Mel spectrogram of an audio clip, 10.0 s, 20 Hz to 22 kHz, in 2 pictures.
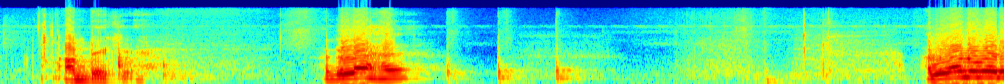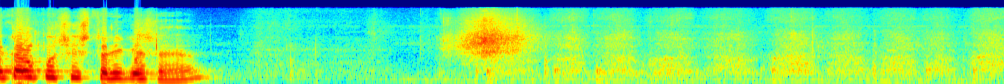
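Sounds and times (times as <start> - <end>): duster rubbing on whiteboard: 7.2 - 10.0.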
